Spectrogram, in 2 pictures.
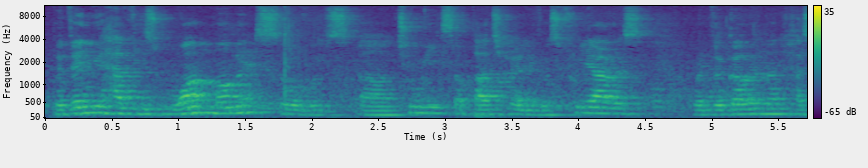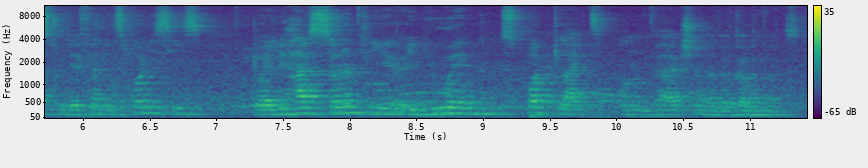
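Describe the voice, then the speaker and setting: Speaking English with a French accent, this workshop presenter has a fairly high voice and talks fairly quickly with hardly any pauses, though he hesitates and leans on fillers while quizzing his listeners. It's a conference presentation captured in a big, reverberant hall, distant and noisy.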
